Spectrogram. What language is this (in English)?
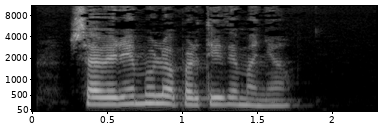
Galician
